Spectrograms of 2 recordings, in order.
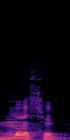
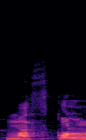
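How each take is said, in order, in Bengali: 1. মাঝখানে কোনো k sound শোনা যায় না। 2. মাঝখানে একটি k সাউন্ড শোনা যায়। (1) "এটা মাসল, সি এর সাউন্ড নেই" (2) "মাসকল নয়"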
